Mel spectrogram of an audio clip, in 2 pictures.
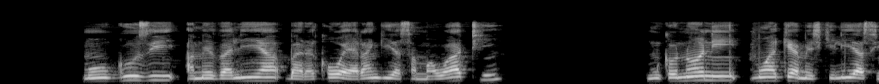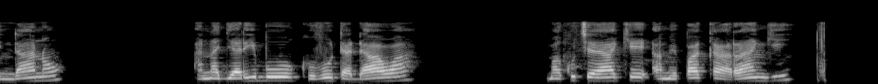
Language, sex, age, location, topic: Swahili, male, 18-24, Kisumu, health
